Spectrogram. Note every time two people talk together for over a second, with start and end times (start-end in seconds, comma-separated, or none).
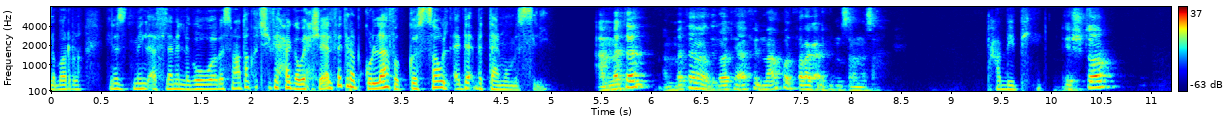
none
